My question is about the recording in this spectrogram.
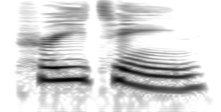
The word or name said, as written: preteen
